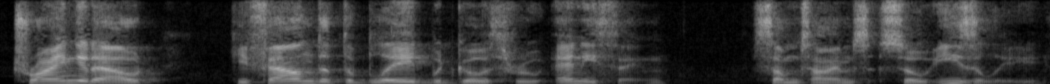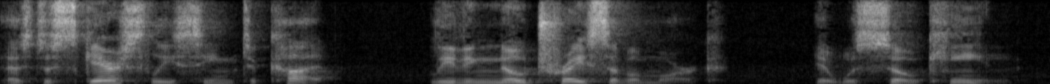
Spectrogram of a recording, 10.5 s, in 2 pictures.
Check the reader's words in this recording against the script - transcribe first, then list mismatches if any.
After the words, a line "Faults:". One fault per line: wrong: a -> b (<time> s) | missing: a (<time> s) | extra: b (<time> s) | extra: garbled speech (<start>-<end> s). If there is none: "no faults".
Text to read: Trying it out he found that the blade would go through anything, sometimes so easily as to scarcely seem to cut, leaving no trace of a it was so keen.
Trying it out he found that the blade would go through anything, sometimes so easily as to scarcely seem to cut, leaving no trace of a mark, it was so keen.
Faults:
extra: mark (8.5 s)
